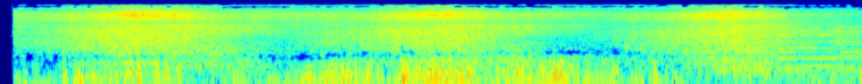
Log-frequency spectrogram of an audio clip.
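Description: Small waves washing onto a pebble shore, swelling about every three seconds, with wind buffeting the microphone. Music starts just at the end.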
